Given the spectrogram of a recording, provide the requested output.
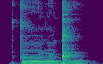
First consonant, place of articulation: alveolar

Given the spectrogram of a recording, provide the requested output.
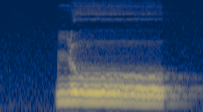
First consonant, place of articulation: retroflex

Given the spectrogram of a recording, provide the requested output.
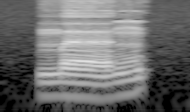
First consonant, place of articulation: labial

